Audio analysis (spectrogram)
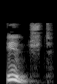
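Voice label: "inched", British English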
